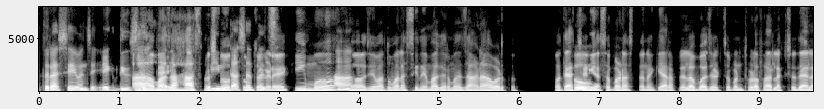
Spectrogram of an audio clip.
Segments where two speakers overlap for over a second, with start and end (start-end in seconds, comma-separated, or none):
1.2-3.0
